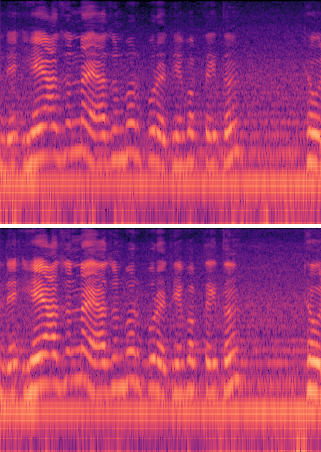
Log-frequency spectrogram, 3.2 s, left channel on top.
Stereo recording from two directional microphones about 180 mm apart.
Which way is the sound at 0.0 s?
10° right (ahead or behind).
